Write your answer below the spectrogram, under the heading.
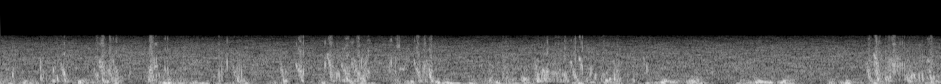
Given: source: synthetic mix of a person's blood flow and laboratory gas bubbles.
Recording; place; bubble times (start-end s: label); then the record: Doppler ultrasound of blood flow; precordium
0.10-0.18 s: bubbles
0.37-0.75 s: bubbles
0.93-1.24 s: bubbles
1.27-1.33 s: bubbles
1.46-1.72 s: bubbles
2.16-2.48 s: bubbles
2.79-3.04 s: bubbles
3.23-3.80 s: bubbles
3.88-4.10 s: bubbles
4.12-4.38 s: bubbles
4.84-4.97 s: bubbles
5.01-6.22 s: bubbles
6.30-6.37 s: bubbles
6.40-6.52 s: bubbles
8.64-9.40 s: bubbles
From the record:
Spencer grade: 3 (all of the cardiac periods contain showers or single bubble signals, but not dominating or overriding the cardiac motion signals); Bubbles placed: anywhere in the cardiac cycle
